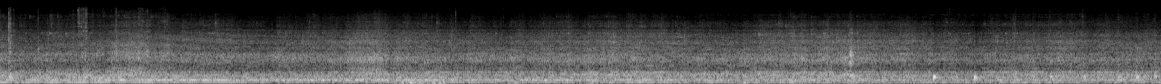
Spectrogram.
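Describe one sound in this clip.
Wet concrete slides and slaps from a metal pan into a mould.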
